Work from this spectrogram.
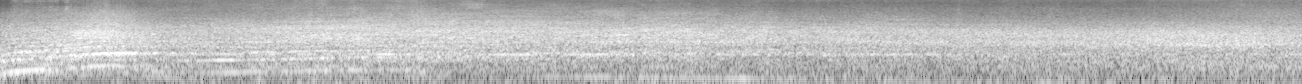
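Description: A loud modified car on a downtown Toronto street at night roars up close with a revving engine, then fades into a lower, sustained rumble of passing traffic.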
